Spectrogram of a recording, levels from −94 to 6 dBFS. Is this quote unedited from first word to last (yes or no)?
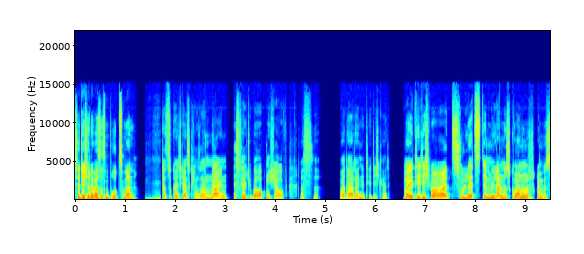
no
